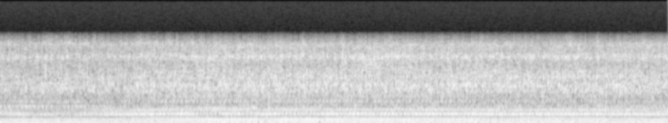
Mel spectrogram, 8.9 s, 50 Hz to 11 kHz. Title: 20B rx7 rough idle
